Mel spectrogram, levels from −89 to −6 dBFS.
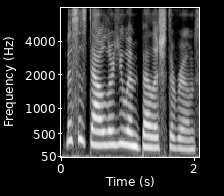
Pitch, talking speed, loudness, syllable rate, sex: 255 Hz, 175 wpm, -15 LUFS, 4.9 syllables/s, female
